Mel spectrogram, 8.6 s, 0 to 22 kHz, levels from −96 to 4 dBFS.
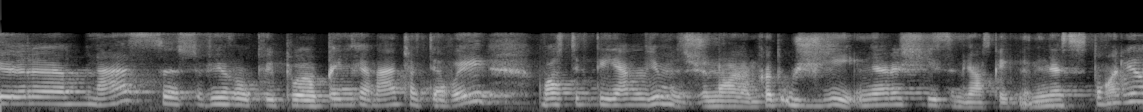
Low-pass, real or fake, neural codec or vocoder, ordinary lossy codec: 7.2 kHz; fake; codec, 16 kHz, 2 kbps, X-Codec, HuBERT features, trained on balanced general audio; MP3, 96 kbps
